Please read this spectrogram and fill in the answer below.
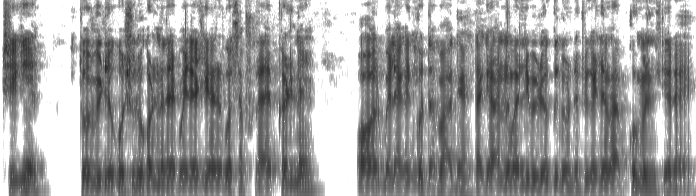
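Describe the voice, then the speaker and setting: A hoarse man with a sore throat walking students through a study guide in a relaxed way, often saying "theek hai". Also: medium pitch, fast. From Pakistan. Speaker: online tutor. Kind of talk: casual study-guide walkthrough.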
